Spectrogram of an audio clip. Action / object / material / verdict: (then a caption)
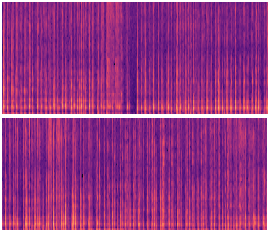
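tap / molded cardboard packaging insert / cardboard / none. A hollow, shaped piece of white molded cardboard packaging is held in the hands and tapped and scratched with the fingertips and nails. The result is a fast, continuous run of short, dull taps with quick scratchy strokes and a low, thudding body. There is a brief pause near the three-second mark.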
